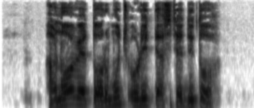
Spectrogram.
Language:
Phalura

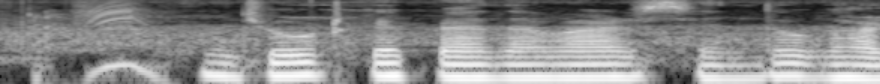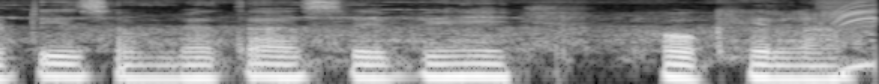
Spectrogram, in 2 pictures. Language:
Bhojpuri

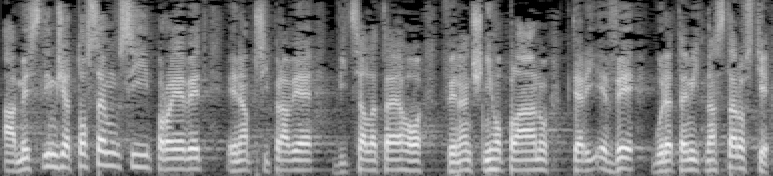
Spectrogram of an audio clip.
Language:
Czech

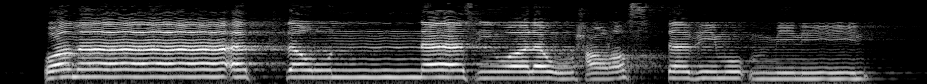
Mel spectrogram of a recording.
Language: Arabic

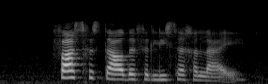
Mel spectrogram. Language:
Afrikaans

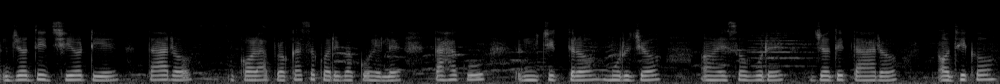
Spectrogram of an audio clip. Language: Odia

